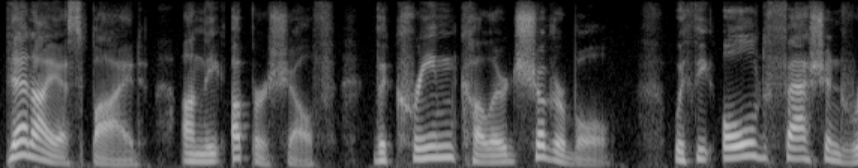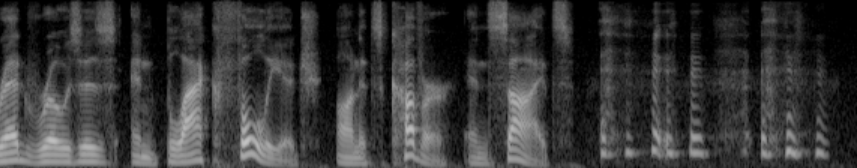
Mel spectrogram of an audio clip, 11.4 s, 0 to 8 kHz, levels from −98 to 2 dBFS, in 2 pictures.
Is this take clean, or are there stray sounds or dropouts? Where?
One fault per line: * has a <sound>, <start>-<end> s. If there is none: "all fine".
* has a laugh, 9.7-11.3 s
